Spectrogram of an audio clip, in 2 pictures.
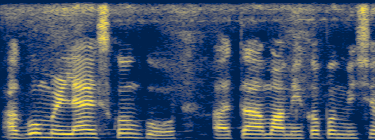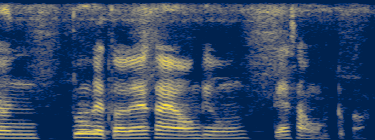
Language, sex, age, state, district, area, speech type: Goan Konkani, female, 18-30, Goa, Sanguem, rural, spontaneous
